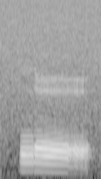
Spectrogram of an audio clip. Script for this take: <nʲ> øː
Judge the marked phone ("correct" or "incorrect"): incorrect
